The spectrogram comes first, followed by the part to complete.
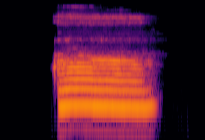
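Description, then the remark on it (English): A single voice chants a sustained "Om" as part of a breathing meditation, holding one steady, resonant pitch for about a second before stopping cleanly. It is clear, with silence on either side. “You can do it with your eyes open and just breathing. Om.”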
